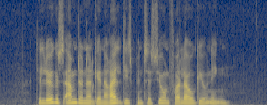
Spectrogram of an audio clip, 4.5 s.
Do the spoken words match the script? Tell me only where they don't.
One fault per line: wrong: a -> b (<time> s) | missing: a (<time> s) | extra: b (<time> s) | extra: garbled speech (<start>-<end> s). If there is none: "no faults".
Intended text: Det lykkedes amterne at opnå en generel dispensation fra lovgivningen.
missing: at opnå (1.5 s)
